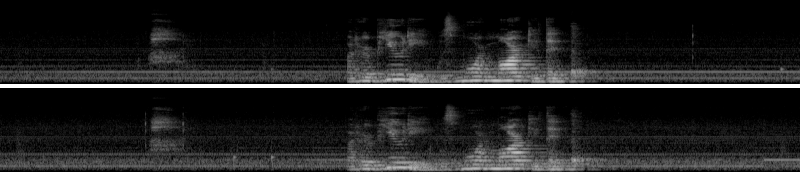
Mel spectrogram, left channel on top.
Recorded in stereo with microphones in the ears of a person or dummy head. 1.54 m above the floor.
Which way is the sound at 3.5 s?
35° left (ahead or behind).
